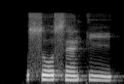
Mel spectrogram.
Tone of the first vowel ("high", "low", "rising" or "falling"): high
